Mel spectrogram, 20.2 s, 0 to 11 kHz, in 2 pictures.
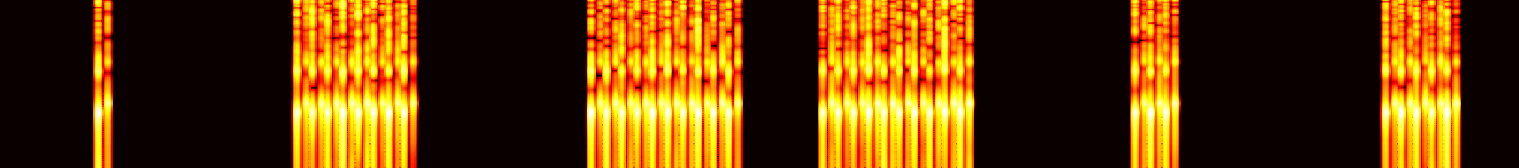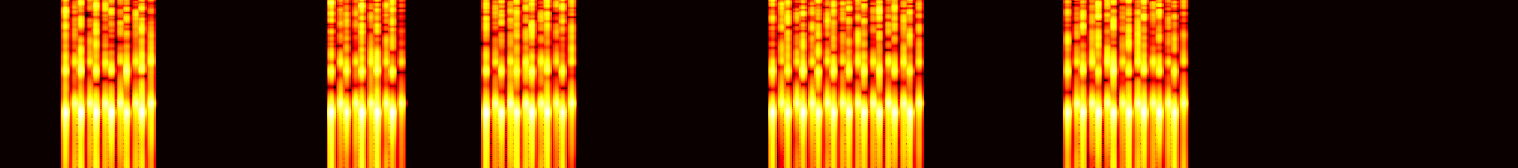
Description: Pulse dialling, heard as clicks on a phone line, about 10 pulses a second. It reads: 1 8 0 0 3 5 6 5 6 0 8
